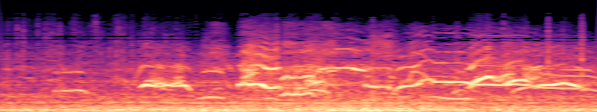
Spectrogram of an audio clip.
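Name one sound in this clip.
Several women cry out and wail in distress nearby.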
